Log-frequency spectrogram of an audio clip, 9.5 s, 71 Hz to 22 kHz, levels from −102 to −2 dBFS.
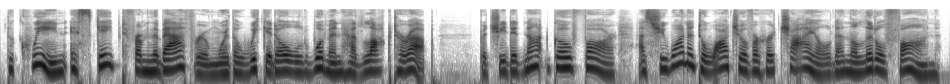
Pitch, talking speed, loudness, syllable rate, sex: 175 Hz, 215 wpm, -19 LUFS, 5.0 syllables/s, female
